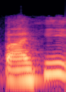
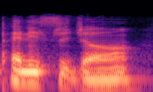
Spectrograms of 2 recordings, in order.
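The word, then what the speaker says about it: Paris: 파히 이러잖아요. 그래서 파리가 된 거죠. 불어는 자음이 맨 끝에 오면 발음을 안 하잖아요. 그래서 이것만 발음해서 파히 이렇게 되겠는데, 아무튼 우리가 파리라 그러는 거잖아요. 영어로는 물론 페리스죠.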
